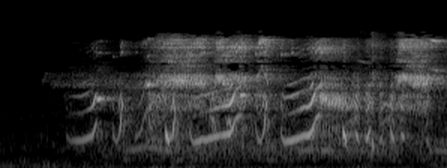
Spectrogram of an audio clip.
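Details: European starlings, colonial birds that chatter in groups and often nest in stadium lights, give a monkey-like chatter: a rapid, dense jumble of squeaky whistles, slurred rising and falling notes and harsh rattles with no pause.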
